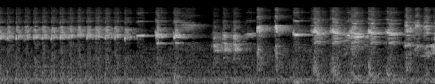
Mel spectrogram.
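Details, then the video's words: Long-tailed shrike trapping lure: dense, harsh chattering with high buzzy notes, shifting into quick squeaky phrases and repeated scratchy calls. "pikat burung cendet ampuh satu menit langsung dapat"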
